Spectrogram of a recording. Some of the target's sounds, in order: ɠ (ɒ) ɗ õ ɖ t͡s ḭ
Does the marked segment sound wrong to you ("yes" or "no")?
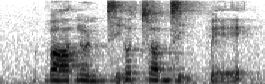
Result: no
